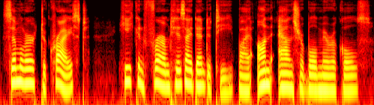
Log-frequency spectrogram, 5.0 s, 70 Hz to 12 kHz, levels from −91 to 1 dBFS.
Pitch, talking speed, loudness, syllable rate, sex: 170 Hz, 120 wpm, -19 LUFS, 5.0 syllables/s, female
